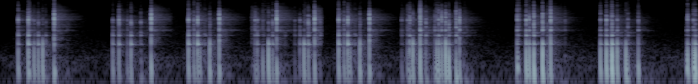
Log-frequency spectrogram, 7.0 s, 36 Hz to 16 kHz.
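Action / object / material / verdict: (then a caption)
tap / small wooden bowl / wood / none. A hand-sized, heart-shaped, dark brown wooden bowl, hollow and open on one side and empty, is tapped on the outside with long nails. The 29 short, dry, clicky taps come in quick bursts of several at a time with brief pauses between them. Each tap is bright and woody with almost no ring, centred around 3.8 kHz.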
